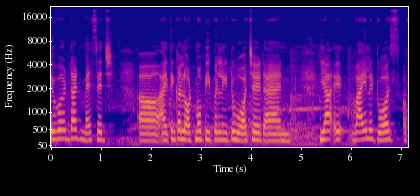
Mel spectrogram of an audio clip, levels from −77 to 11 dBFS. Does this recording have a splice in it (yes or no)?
no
